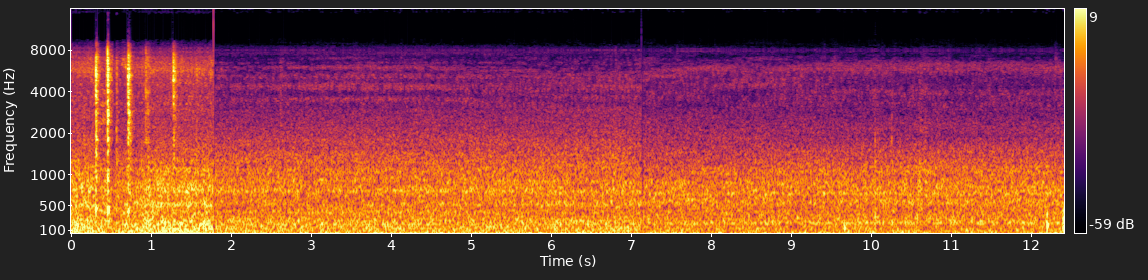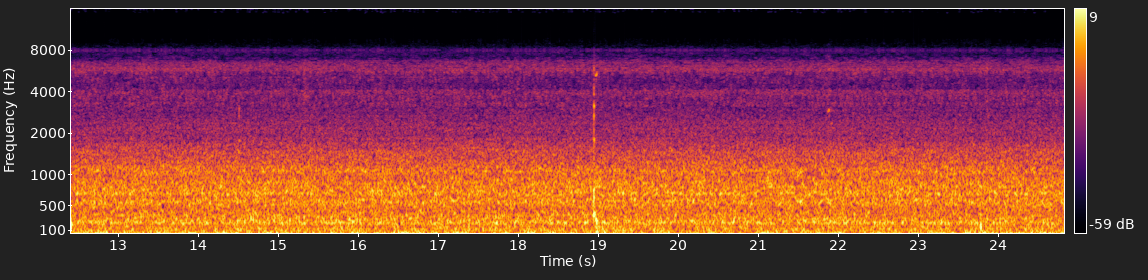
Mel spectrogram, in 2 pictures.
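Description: Aircraft engines drone steadily in a cabin.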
